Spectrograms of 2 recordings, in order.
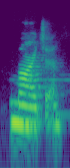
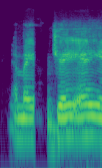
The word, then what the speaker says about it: Marja: First of all, Mara, how do you pronounce your name? Marja. M-A-R, I have J in front of me. M-A-R-J-A, and you pronounce it what?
